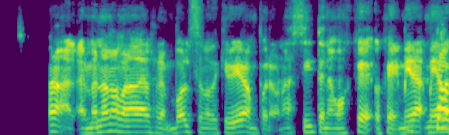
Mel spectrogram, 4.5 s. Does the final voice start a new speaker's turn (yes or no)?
yes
